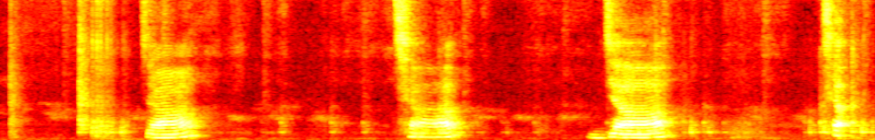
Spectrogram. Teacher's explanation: ഇത്രയും എന്താണ്? താലുവിൻ്റെ സഹായം കൊണ്ട്, അണ്ണാക്കിൻ്റെ സഹായം കൊണ്ട് ഉച്ചരിക്കുന്നവയാണ്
